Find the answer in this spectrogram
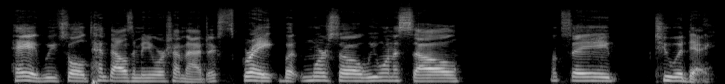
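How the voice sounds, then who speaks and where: A man's voice: on the high side, fairly bright tone. A man with a slightly raised voice talks through a course lesson, upbeat and conversational. He leans on worked examples as he explains, and the sound is dry and close with no room echo. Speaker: course co-host. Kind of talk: casual course walkthrough.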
